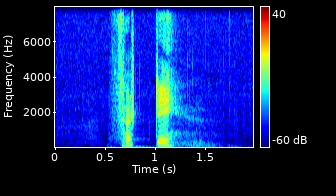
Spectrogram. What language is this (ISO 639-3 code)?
nor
